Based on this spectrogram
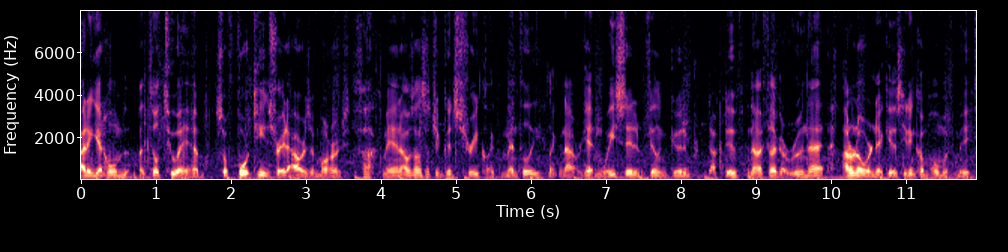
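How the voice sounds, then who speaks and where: Over light background noise, a man with a very deep, low pitch speaks fairly quickly with ordinary pitch variation, and the sound is dry with no echo. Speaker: vlogger. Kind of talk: casual vlog chat. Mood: hungover, rueful, chatty. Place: street. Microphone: phone near.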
